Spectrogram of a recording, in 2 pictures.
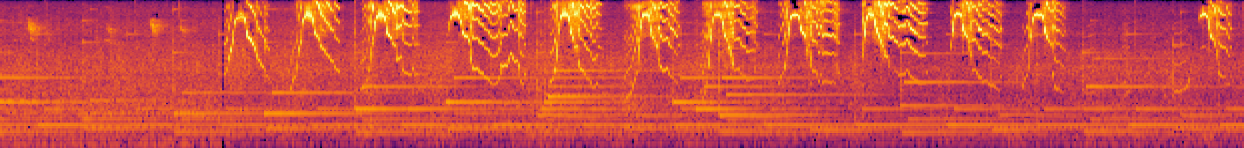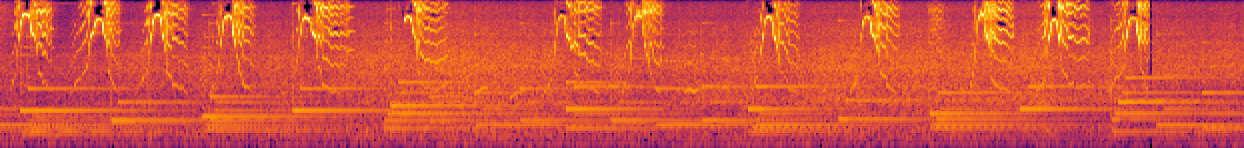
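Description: Otter pups about eleven days old squeaking: a long string of short, high-pitched squeals that slide downward, roughly two a second, in three runs with brief pauses, loud over soft background music.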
